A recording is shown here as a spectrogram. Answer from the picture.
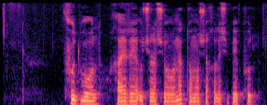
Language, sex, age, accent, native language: Uzbek, male, 18-24, Buxoro, Uzbek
